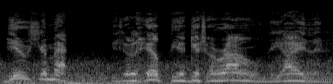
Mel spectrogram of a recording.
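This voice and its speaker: An actor playing a scruffy, bargaining pirate castaway in a video game, with a gravelly voice and old-fashioned pirate dialect. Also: male voice, on the high side, big pitch swings, unhurried, background noise, heavily acted. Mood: warning, helpful. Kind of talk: video game character acting.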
